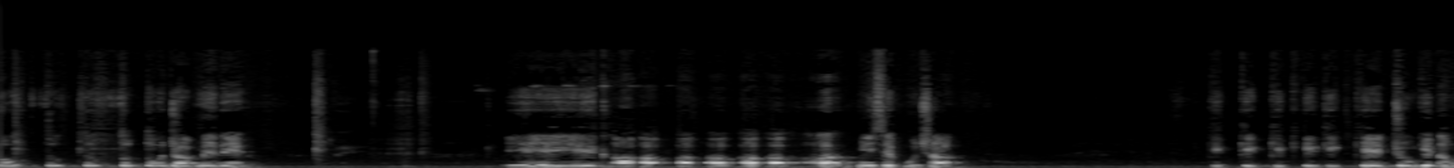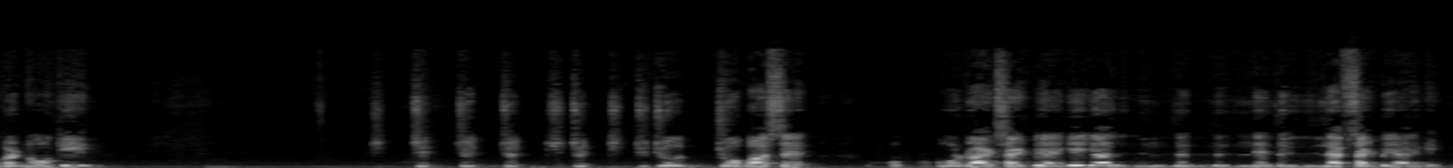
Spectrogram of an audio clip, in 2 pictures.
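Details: Man who stammers, in a stammering support session, deliberately stammering and including his feared words as a therapy technique; voluntary stuttering (deliberate stammering).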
